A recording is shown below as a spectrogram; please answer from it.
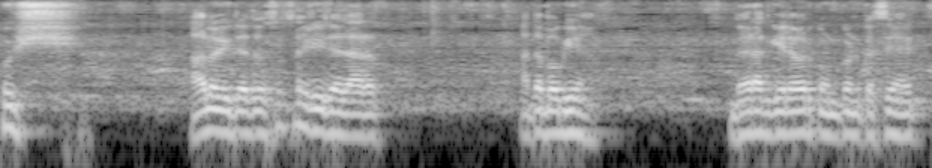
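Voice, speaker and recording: A man's voice: fairly low pitch, little pitch movement, normal speed, a crowd in the background. A man performing a dramatic first-person monologue, sounding bewildered and asking himself questions. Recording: dull, muffled lo-fi recording.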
